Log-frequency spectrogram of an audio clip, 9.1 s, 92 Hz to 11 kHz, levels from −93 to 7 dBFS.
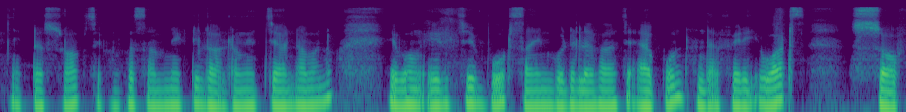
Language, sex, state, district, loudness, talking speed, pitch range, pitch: Bengali, male, West Bengal, Kolkata, -28 LUFS, 140 wpm, 120-125 Hz, 120 Hz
